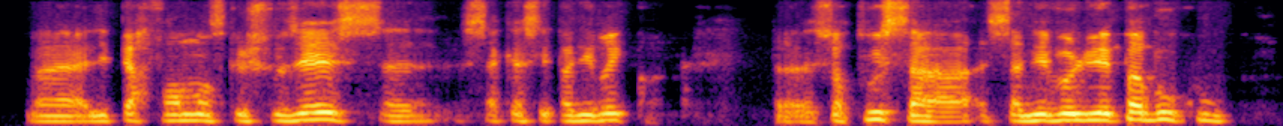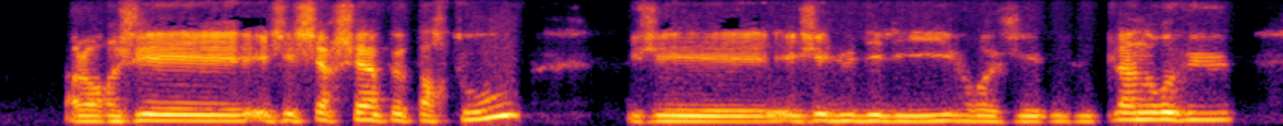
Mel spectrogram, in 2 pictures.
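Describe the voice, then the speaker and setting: In a dry, close recording with no echo, a man with a fairly high, somewhat breathy voice speaks at a very slow pace with fairly even intonation and big swings in loudness. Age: 60s. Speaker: amateur cyclist, coaching client. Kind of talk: testimonial interview. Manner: hesitant, many fillers.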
